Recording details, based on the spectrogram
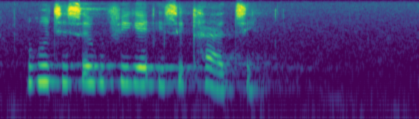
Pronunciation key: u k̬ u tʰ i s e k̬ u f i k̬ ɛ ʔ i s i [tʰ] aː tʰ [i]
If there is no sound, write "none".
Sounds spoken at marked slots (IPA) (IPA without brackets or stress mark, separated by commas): kʰ, i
